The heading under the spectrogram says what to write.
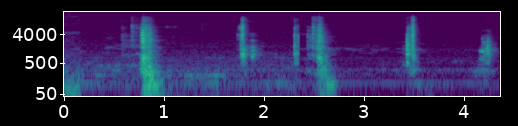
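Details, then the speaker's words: C4 Corvette that won't start: sharp single clicks about one a second and the engine never cranks. No-start with the cause unknown; the battery is the first thing to check. "Literally just came outside to uh film the video and the vet won't start. Um, let me show you."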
